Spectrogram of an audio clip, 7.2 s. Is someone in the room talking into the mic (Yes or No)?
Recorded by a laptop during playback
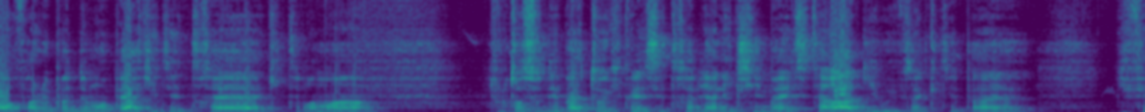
Yes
